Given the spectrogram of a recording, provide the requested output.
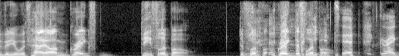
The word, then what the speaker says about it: DeFilippo: And in the video, he goes, "Hey, Greg DeFlippo." Like it's D.I.? DeFlippo? DeFlippo, Greg DeFlippo. Yeah, so either we've been saying his name wrong forever and a day, or he doesn't know how to say his own name. It's spelled DeFilippo.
